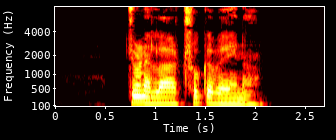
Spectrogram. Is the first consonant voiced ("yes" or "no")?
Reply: no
